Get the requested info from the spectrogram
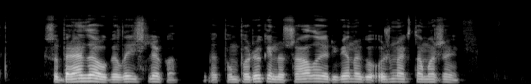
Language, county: Lithuanian, Vilnius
